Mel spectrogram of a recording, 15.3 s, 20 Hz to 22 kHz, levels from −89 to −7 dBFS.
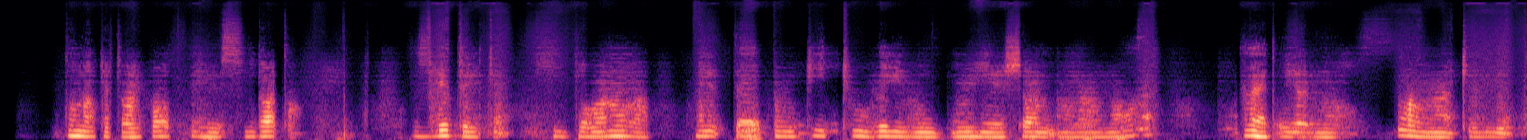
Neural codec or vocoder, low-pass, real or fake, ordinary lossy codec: codec, 44.1 kHz, 0.9 kbps, DAC; none; fake; none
